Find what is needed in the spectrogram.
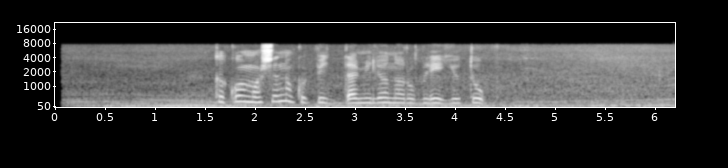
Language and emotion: Russian, neutral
